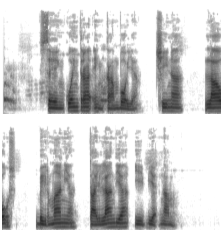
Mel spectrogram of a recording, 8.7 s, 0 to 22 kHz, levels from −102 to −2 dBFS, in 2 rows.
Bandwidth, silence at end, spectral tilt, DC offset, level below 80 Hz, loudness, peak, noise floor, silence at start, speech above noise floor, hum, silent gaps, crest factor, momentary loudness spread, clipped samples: 16 kHz; 0.9 s; -5 dB/octave; under 0.1%; -70 dBFS; -24 LUFS; -4 dBFS; -61 dBFS; 0 s; 38 dB; none; 3.02-3.06 s, 4.94-4.98 s; 20 dB; 16 LU; under 0.1%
